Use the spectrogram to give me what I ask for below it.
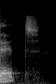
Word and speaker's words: êtes: Vous êtes, little liaison to be between the two, and then final S not pronounced.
